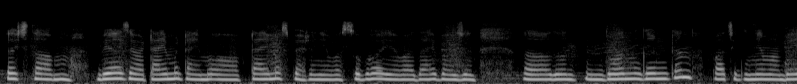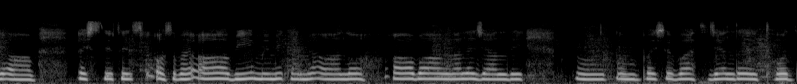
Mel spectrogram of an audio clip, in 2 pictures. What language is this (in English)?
Kashmiri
